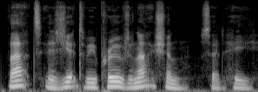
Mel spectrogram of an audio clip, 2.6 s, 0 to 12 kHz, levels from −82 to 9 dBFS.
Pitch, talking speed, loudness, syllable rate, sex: 120 Hz, 230 wpm, -20 LUFS, 5.3 syllables/s, male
